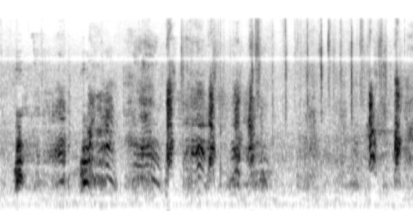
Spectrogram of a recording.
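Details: Six-week-old Standard Poodle puppies playing outdoors, several together: a steady run of short, high, tonal yips and whiny little barks, coming about every half second, with a woman's voice chatting and laughing over them.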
